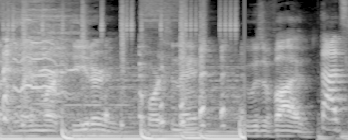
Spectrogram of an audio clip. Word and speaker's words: Courtenay: It looks like Courtney, but it's like Courtenay.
